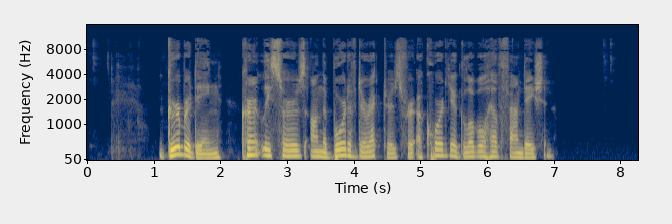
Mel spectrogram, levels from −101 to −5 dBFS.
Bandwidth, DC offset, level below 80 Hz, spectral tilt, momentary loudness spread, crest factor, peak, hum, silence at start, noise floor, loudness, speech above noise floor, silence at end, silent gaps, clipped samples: 11.5 kHz; under 0.1%; -50 dBFS; -6.5 dB/octave; 13 LU; 18 dB; -8 dBFS; none; 1.1 s; under -90 dBFS; -25 LUFS; over 66 dB; 1.3 s; none; under 0.1%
